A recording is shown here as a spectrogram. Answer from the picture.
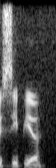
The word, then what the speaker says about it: sepia: Hold on, let's do sepia. So, like, sepia tone? – Yeah. – S-E-P-I-A. Sepia. It's three syllables.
